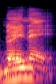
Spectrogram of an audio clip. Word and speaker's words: Nene: series, a yacht called Nene, or how do you pronounce that? Nene. Nene, it's the Hawaiian bird.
